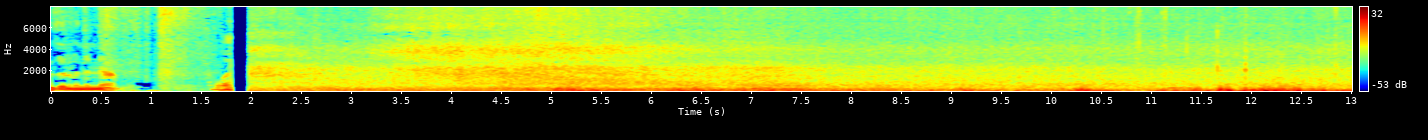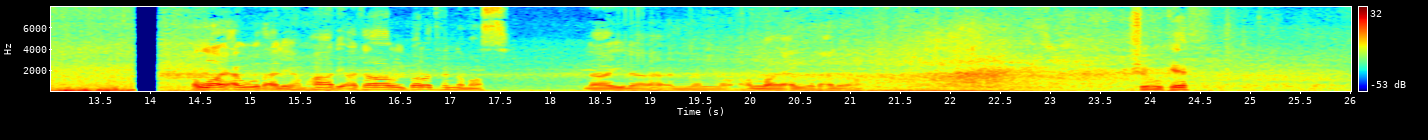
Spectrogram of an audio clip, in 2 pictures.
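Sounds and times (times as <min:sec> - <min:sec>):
cars swishing through water: 0:02.0 - 0:10.2
heavy rain pouring: 0:02.0 - 0:13.9
low rumbles: 0:02.0 - 0:24.8.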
